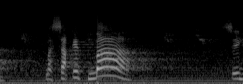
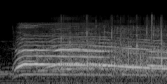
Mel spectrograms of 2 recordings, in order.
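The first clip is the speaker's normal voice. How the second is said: loud urging; 7 semitones higher, 7 dB louder, much slower than usual. Real, not acted. Urging patient to answer.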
